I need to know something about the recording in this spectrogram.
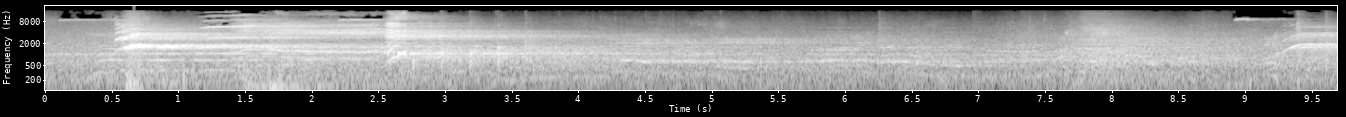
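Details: Belugas Nana, Mirai and Niko in a training session at Port of Nagoya Public Aquarium on 22 May 2022: harmonic, gliding whistled tones, some rising and falling, a thin steady high trainer-like whistle, echoing hall ambience.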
